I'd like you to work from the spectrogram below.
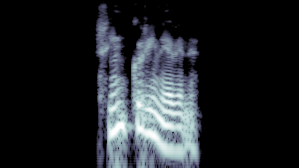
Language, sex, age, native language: Icelandic, male, 40-49, Icelandic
